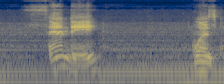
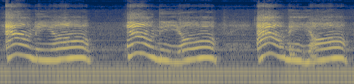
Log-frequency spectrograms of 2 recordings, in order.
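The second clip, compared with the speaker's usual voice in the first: high, repeated Texan plea; Texan cry for help; 14 semitones higher, slower than usual. Acted. Sandy calling y'all for help, high Texan accent. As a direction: call for help like a cartoon cowboy.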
